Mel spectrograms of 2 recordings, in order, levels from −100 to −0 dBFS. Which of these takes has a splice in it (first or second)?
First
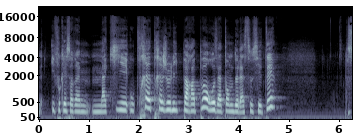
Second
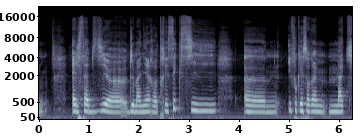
first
